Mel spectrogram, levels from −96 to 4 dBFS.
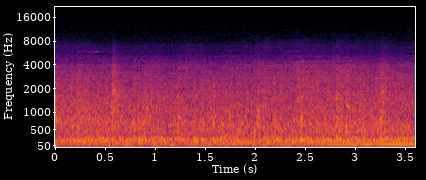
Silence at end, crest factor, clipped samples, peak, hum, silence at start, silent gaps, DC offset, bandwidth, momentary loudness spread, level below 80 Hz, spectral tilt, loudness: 0 s; 16 dB; under 0.1%; -8 dBFS; none; 0 s; none; under 0.1%; 8.2 kHz; 2 LU; -40 dBFS; -8 dB/octave; -26 LUFS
